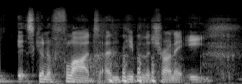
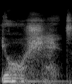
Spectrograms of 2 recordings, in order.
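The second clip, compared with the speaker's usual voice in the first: acted, utterly deadpan whispered put-down, flat. Retelling what a mum said after a cowboy performance: imitating someone deadpan. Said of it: "came up to me deadpan and went".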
